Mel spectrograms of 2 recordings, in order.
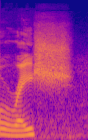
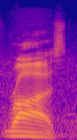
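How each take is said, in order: First: The name ends with an sh sound. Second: The name ends with a plain s sound. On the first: The speaker calls it wrong. "There's no S H in there. There's no Raish" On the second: The speaker calls it right. "R A apostrophe S is pronounced Roz"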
